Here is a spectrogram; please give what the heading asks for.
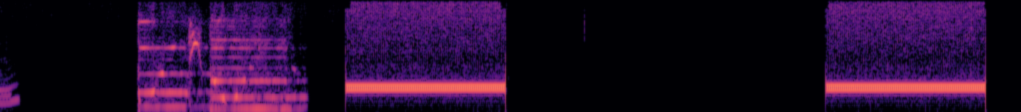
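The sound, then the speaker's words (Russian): Telephone line tones play while a call is transferred to an accounting department: two long, steady, loud single-pitch tones of about two seconds each, separated by silence, with a brief burst of other sound before them. “В бухгалтерии соединю, оставайтесь на линии.”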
